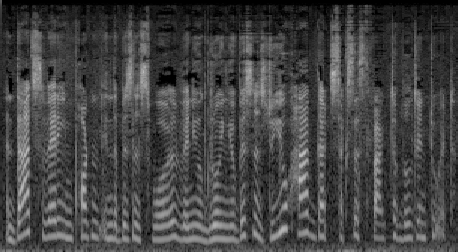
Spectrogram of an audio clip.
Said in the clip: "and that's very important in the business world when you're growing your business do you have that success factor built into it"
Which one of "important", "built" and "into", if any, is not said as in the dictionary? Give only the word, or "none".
none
